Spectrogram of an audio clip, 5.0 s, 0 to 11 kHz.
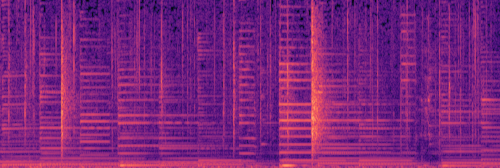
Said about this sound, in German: Makel: Es ist verdammt kalt in diesem Winter 1970-71. Die Heizung des 1792 erbauten malerischen Landhauses ist ein Totalausfall. Aber immerhin, der Kamin knistert und prasselt gemütlich.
